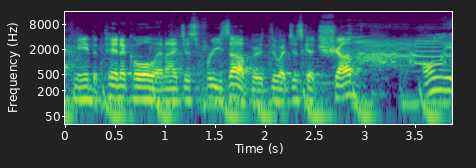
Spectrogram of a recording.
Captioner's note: male screaming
